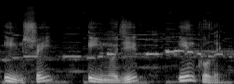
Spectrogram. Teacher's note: звук і здебільшого вимовляємо чисто як звук і однак його наближення до звука и можливе при вимові слів інший іноді інколи звук і реалізується в таких варіантах як и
